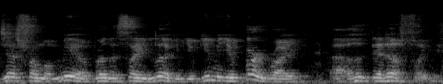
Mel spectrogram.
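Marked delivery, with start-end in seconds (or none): none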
